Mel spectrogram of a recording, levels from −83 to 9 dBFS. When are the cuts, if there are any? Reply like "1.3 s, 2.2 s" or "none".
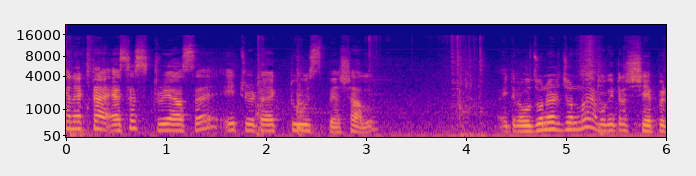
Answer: none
